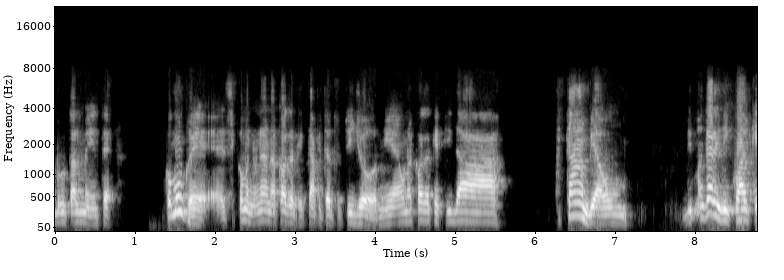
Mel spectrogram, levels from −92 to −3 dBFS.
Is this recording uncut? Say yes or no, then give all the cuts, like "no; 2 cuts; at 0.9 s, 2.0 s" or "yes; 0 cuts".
yes; 0 cuts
